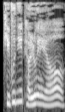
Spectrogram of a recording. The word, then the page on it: 기분이 별로예요: Korean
